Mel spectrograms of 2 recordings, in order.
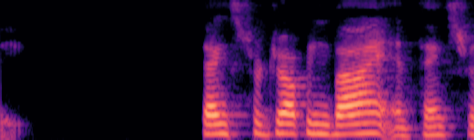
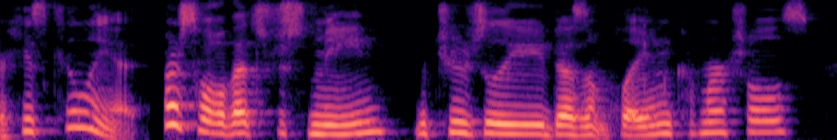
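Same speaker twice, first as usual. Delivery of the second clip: normal talking voice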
